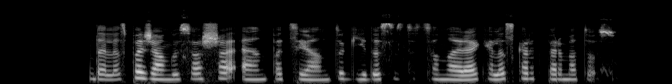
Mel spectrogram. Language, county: Lithuanian, Panevėžys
